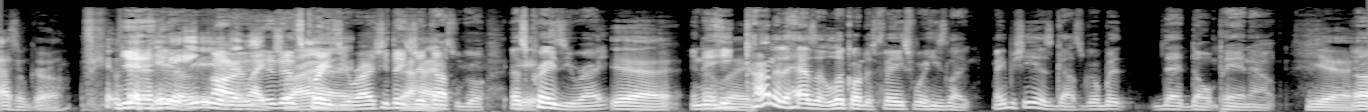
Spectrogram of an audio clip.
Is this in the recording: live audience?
no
